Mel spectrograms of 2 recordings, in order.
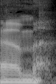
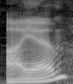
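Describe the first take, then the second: First: It sounds firm and commanding, like a statement. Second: It sounds unsure, rising like a question. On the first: "That was more commanding" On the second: "I said that with a question mark"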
